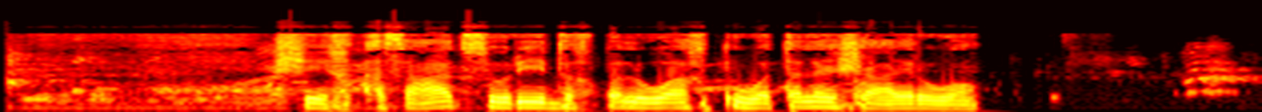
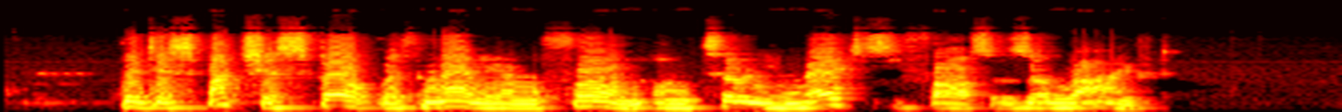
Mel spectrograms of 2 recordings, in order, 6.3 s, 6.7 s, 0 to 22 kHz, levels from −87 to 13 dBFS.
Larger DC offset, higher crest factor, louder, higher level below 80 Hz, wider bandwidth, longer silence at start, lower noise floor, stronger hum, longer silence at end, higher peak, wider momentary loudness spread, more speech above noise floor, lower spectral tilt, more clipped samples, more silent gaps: neither; about the same, 14 dB vs 12 dB; about the same, -11 LUFS vs -12 LUFS; first, -46 dBFS vs -52 dBFS; about the same, 10 kHz vs 9.2 kHz; second, 0.05 s vs 0.6 s; second, -55 dBFS vs -64 dBFS; neither; second, 0.15 s vs 0.9 s; about the same, 0 dBFS vs 0 dBFS; first, 20 LU vs 5 LU; second, 44 dB vs 52 dB; about the same, -3.5 dB/octave vs -4.5 dB/octave; neither; neither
